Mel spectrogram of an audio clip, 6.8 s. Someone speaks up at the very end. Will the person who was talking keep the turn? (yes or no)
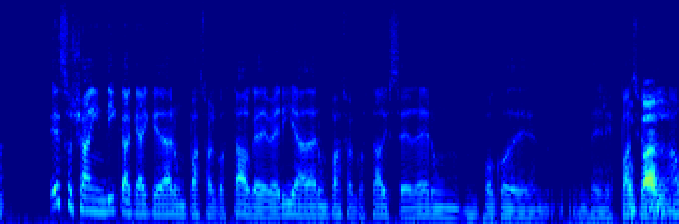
yes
